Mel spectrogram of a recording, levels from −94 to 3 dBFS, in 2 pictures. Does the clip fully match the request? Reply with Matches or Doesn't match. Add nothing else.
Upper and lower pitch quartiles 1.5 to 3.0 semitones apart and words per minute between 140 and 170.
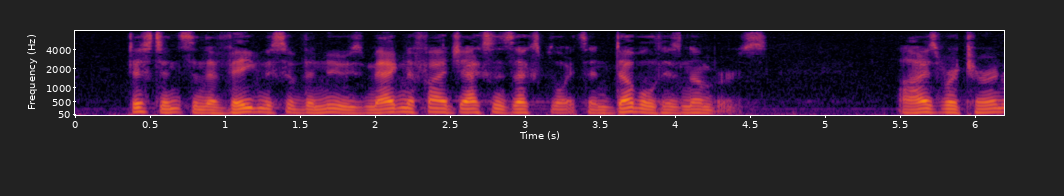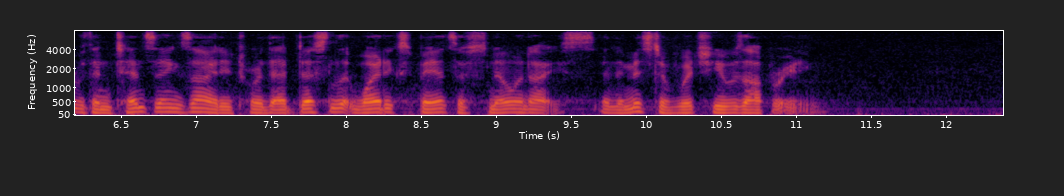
Doesn't match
